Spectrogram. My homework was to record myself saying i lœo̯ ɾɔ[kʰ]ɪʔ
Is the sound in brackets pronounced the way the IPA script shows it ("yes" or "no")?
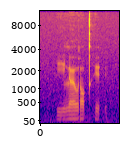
yes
